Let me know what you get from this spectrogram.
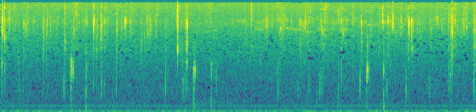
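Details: Female pet kitten, filmed at about one month or six months old, eating meat or drinking milk: soft wet clicks and smacks of chewing, repeated irregularly, over a constant faint low hum.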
